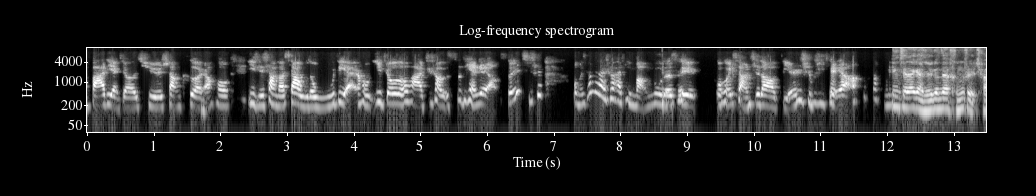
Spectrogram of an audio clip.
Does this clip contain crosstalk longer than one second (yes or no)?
no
